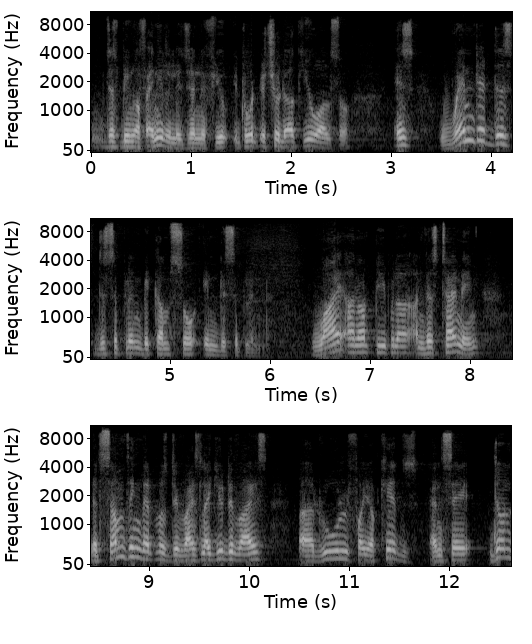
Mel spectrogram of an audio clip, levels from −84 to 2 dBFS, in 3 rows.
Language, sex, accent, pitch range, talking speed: English, male, Indian, 125-170 Hz, 205 wpm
